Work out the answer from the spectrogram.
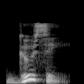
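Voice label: "goosey", British English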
